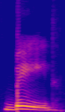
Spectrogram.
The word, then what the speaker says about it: bathe: taking a bath then we refer to it as pronounce it as bathe she bathed her baby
